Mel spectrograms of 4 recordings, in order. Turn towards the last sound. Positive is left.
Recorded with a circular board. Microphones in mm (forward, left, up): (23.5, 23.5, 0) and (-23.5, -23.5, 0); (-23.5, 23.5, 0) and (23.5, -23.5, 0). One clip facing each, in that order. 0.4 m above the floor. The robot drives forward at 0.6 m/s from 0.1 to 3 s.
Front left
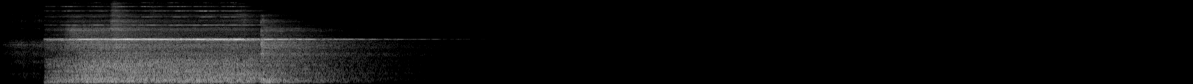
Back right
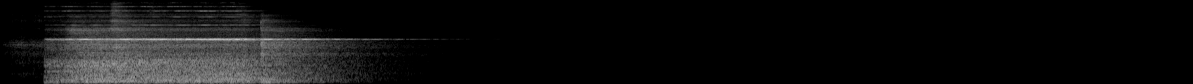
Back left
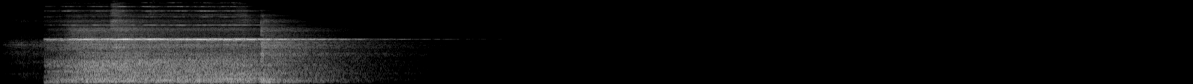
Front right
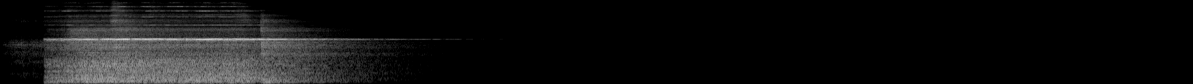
turn(degrees=145)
